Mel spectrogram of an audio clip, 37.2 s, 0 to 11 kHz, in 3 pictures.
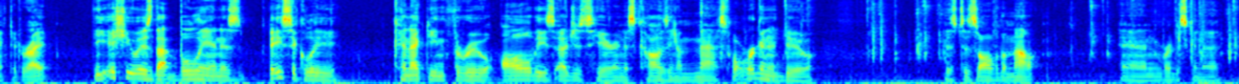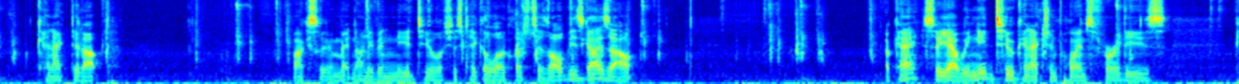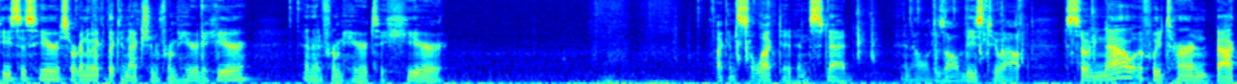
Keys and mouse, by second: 2.6 middle click, 7.8 c, 9.5 ctrl+x, 9.9-10.6 drag, 12.5 ctrl+x, 12.8 click, 13.4-14.3 shift+drag, 14.7 k, 15.4-15.8 drag, 16.0 c, 17.7 ctrl+x, 18.1 shift+click, 18.7 c, 20.5 ctrl+x, 21.1 shift+click, 21.8 click, 22.5 shift+click, 23.1 click, 32.7 middle click, 33.8 click, 34.1 shift+click, 34.8 ctrl+x, 35.0 shift+click, 35.7 Tab.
